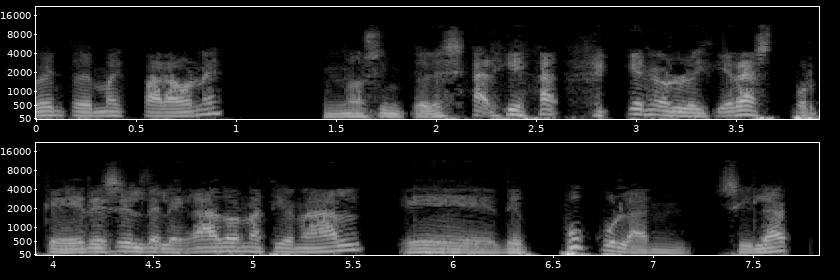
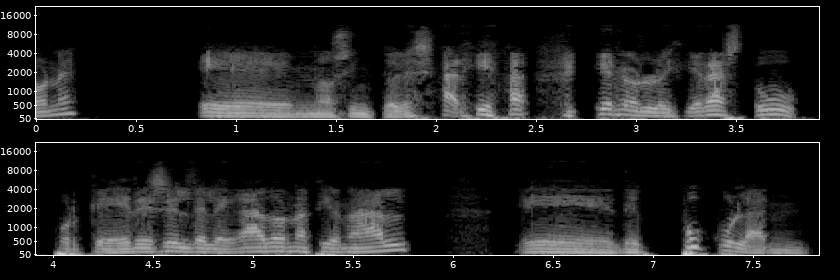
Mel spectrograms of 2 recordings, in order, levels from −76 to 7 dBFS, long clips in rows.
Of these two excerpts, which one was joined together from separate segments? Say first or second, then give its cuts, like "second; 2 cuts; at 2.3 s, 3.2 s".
first; 3 cuts; at 1.4 s, 3.7 s, 5.6 s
